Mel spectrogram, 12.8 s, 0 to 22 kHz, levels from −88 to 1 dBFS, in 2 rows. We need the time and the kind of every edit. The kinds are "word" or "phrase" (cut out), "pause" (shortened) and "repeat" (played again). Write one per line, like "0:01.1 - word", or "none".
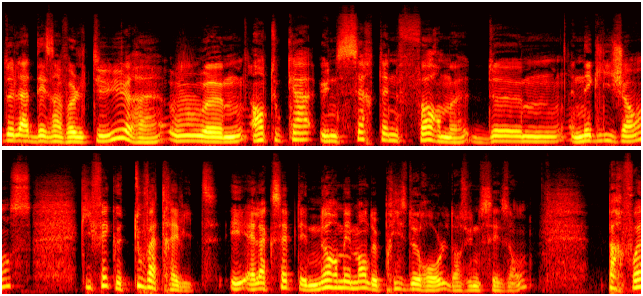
none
